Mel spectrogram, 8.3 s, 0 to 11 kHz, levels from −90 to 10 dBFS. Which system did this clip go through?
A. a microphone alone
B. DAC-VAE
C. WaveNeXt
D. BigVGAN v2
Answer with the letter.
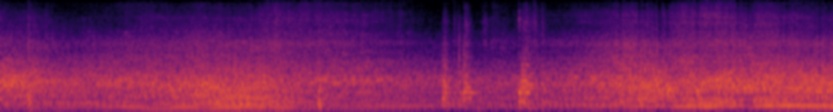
A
